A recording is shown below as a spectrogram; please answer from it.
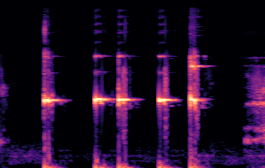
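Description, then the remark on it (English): Five short, sharp, high-pitched peeps from a teal whistle duck call, sounded alone in a quick, slightly uneven series, with a brief rougher sound starting right after. “so teal whistle is pretty simple. You're just going peep, peep, peep, peep, just like this.”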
